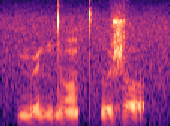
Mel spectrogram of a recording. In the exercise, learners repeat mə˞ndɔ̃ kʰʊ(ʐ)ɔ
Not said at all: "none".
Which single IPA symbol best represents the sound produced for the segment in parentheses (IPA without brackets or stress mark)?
ʐ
